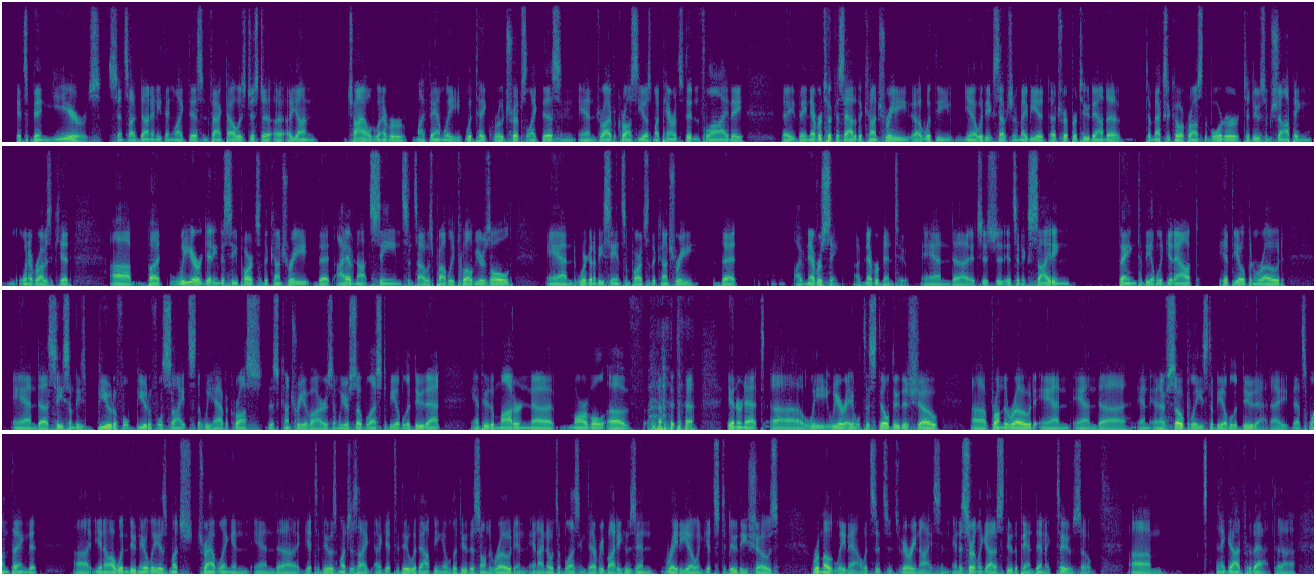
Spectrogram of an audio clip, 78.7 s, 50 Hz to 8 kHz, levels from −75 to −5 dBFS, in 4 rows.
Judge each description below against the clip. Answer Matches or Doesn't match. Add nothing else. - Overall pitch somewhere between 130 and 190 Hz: Doesn't match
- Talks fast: Matches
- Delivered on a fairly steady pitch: Matches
